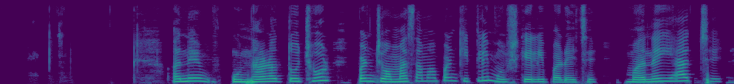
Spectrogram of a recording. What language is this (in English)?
Gujarati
